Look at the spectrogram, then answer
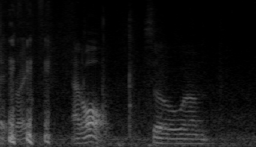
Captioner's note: chuckling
